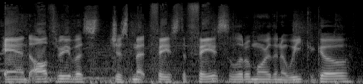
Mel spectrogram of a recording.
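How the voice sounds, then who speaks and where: A man's voice: medium pitch, level tone, fast talker, music in the background. A man hosting a podcast in casual, jokey conversation over an internet call, prone to chuckling. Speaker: podcast host. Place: remote Skype call.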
